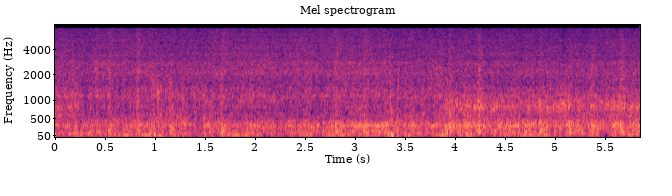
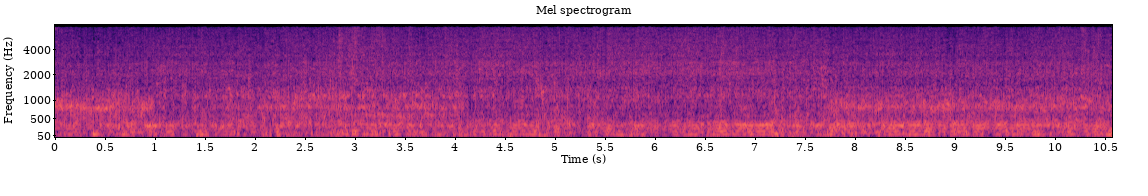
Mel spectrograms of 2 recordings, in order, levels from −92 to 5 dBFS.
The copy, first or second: second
